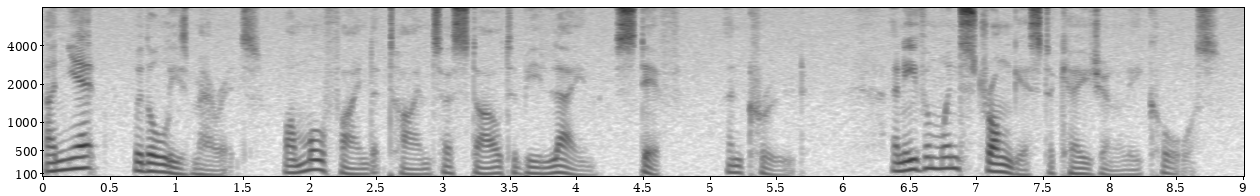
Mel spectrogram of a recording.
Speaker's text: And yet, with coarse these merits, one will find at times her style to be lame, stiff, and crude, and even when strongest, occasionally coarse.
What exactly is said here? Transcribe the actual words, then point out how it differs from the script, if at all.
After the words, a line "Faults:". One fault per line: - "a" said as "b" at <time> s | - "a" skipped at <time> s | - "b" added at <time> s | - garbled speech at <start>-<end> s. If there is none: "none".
And yet, with all these merits, one will find at times her style to be lame, stiff, and crude, and even when strongest, occasionally coarse.
Faults:
- "coarse" said as "all" at 0.8 s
